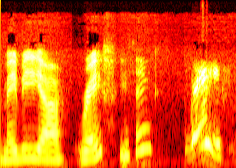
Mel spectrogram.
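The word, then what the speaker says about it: Ralph: uh Rafe you think Rafe that sounds great and it's spelled r a l p how's that and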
